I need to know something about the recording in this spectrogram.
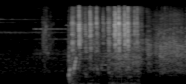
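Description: Water splashes and a reel clicks rapidly as a fish is pulled in.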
